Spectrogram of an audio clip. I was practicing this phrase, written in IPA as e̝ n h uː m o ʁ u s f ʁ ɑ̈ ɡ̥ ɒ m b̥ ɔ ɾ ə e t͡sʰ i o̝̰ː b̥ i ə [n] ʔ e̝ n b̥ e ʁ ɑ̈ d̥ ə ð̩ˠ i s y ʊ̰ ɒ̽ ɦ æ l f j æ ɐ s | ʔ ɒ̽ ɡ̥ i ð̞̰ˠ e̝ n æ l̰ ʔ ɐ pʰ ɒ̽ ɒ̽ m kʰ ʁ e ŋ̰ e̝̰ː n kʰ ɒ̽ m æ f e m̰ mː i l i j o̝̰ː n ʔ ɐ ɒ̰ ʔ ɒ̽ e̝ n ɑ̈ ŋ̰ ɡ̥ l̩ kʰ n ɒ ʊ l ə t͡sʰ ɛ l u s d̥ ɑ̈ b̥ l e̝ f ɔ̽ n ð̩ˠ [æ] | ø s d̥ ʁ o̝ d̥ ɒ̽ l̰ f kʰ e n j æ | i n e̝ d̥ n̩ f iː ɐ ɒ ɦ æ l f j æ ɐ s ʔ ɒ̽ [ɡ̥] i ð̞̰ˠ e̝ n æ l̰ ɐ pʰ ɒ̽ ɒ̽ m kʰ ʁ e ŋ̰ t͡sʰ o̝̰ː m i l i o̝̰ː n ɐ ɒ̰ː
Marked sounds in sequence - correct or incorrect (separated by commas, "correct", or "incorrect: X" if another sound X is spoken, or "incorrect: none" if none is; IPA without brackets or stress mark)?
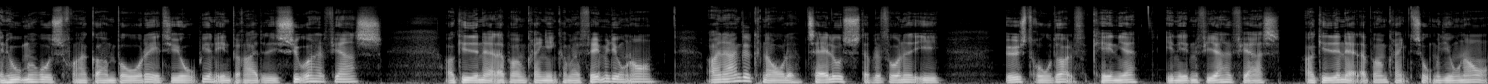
correct, incorrect: i, correct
